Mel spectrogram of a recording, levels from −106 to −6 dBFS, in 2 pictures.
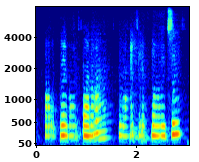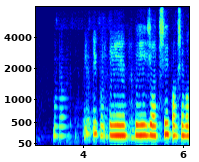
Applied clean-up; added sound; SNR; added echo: neural mask model DeepFilterNet 3.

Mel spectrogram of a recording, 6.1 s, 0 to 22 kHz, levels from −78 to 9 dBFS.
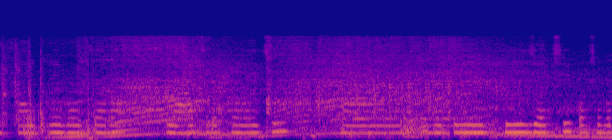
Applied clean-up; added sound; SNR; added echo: none; Accelerating, revving, vroom; 5 dB; reverberation time 0.4 s.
